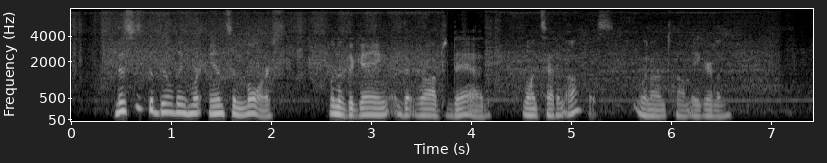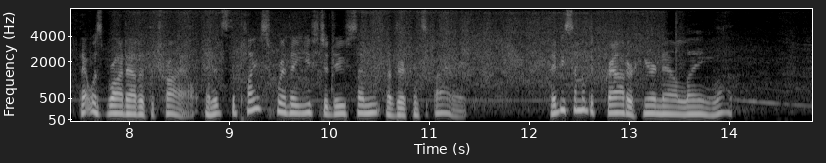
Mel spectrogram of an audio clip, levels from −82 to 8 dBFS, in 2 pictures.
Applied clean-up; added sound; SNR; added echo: none; Domestic sounds, home sounds; 15 dB; none.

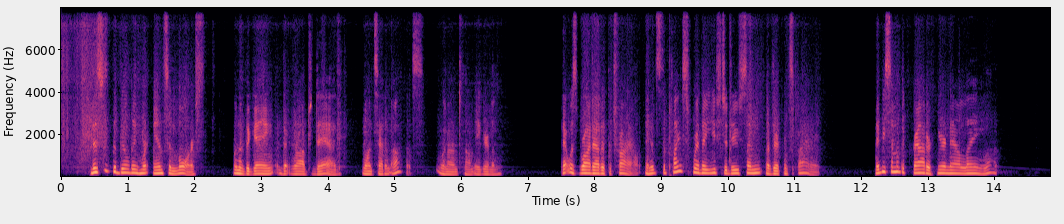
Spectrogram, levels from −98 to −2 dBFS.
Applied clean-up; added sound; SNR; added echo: neural mask model RNNoise.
